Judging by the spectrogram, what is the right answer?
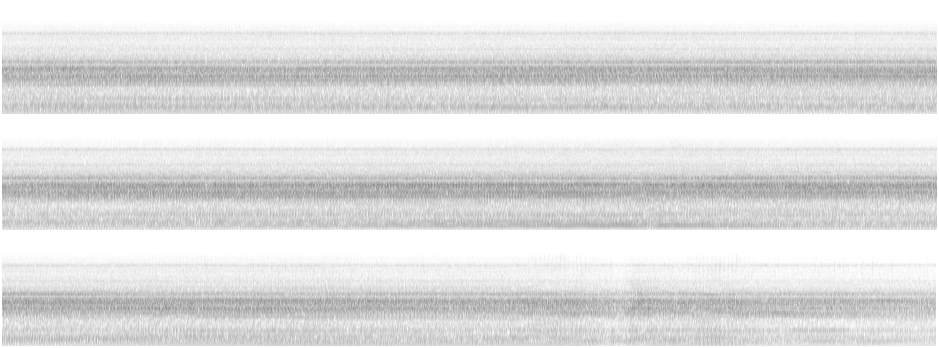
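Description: Motorcycle engine running at a steady cruise heard from the rider's position. Its note rises a little about halfway through, then falls and wavers a few seconds before the end as the level drops.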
